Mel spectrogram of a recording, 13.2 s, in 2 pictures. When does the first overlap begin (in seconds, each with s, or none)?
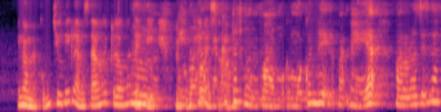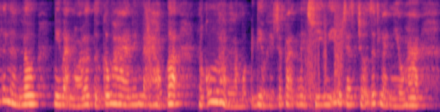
1.9 s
